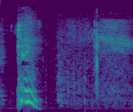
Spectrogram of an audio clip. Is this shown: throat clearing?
yes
